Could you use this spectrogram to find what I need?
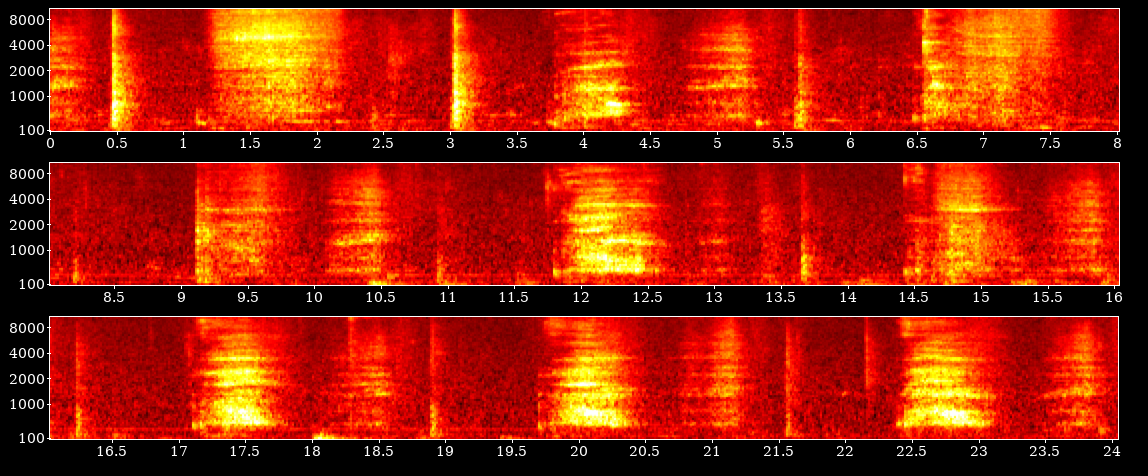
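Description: An older man breathes out hard with each lift.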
